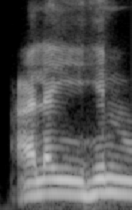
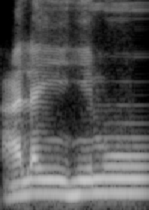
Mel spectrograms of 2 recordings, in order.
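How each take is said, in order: First: The final m is closed with no vowel. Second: The final m carries a lengthened u vowel. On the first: "mim jama'nya disukunkan"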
